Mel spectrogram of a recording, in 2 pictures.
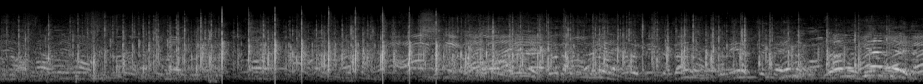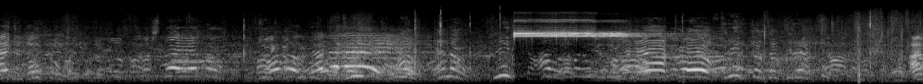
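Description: Players and spectators shouting and calling out during a football match, and a referee's whistle blown once, a steady shrill tone of about a second, a little past the middle.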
